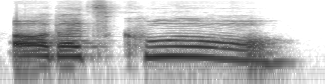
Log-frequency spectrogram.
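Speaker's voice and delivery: high, loud, long-drawn wow of approval; real delighted admiration. Real, not acted. Reacting to something cool on the stream, delighted. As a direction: stretch it out, really impressed.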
